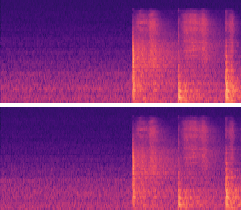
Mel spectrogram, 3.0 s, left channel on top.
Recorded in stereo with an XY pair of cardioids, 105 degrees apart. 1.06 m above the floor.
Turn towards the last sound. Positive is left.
turn(degrees=30)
